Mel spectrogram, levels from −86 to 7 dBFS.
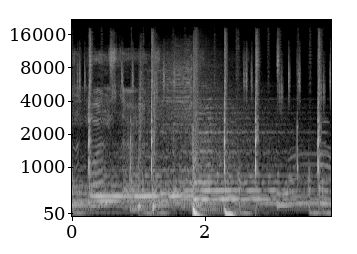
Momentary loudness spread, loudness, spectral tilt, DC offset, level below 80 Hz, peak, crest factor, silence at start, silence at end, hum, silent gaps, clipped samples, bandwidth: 11 LU; -21 LUFS; -4.5 dB/octave; under 0.1%; -26 dBFS; 0 dBFS; 20 dB; 0 s; 0 s; none; none; under 0.1%; 19 kHz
